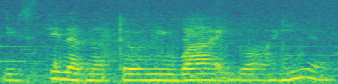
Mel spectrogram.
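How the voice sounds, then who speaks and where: An actress playing a flirtatious, teasing singer who talks coyly. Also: female voice, lowish voice, fairly even intonation, normal speed, background noise, lightly acted. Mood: flirty. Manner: coquettish, teasing. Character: flirtatious singer, coy and playful. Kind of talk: film acting. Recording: film soundtrack with music.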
